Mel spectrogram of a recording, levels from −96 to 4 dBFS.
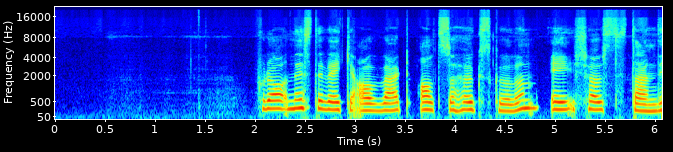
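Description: No dropouts, distortion, clipping, noise bursts or timing errors can be heard anywhere in the recording.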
